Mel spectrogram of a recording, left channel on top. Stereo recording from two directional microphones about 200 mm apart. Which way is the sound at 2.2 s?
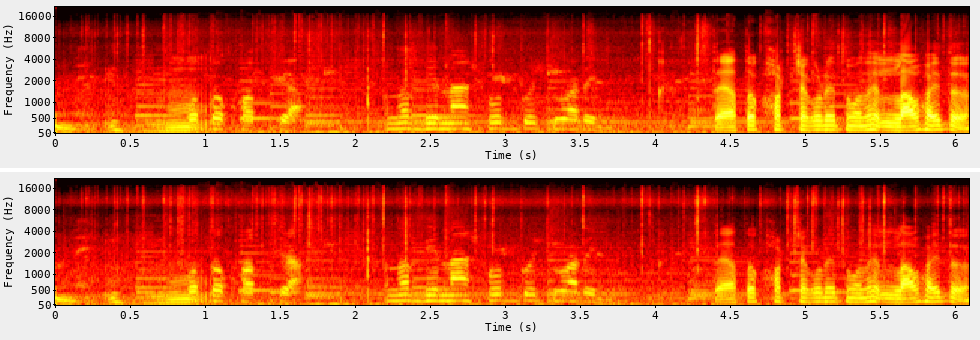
10° right (ahead or behind).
